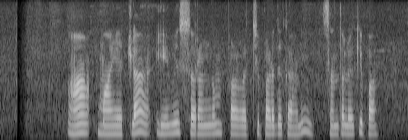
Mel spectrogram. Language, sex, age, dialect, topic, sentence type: Telugu, male, 25-30, Southern, agriculture, statement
